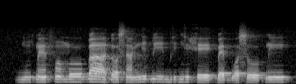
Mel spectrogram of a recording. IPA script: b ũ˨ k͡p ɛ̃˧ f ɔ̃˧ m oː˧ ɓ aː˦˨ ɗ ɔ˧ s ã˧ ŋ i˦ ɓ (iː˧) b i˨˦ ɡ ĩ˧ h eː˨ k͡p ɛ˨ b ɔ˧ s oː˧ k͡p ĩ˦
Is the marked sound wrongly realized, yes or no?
no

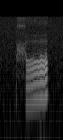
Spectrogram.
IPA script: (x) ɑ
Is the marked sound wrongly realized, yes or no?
no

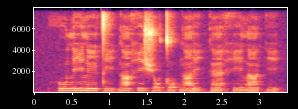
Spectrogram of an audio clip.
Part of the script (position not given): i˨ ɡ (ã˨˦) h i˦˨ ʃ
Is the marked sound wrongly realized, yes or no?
no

